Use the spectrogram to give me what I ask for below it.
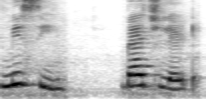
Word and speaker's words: Michelle Bachelet: That girl, Michelle Bachelet, pronounced Missy Bachelet, was elected president of Chile in January 2006.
